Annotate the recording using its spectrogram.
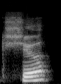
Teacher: क आणि श या दोघांचे मिक्सिंग आपल्याला इथं पाहायला मिळते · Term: जोडाक्षर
